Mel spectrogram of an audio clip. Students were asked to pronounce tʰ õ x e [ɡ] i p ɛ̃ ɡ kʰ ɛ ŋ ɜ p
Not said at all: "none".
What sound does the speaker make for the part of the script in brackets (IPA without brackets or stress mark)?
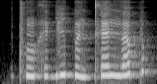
ɡ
